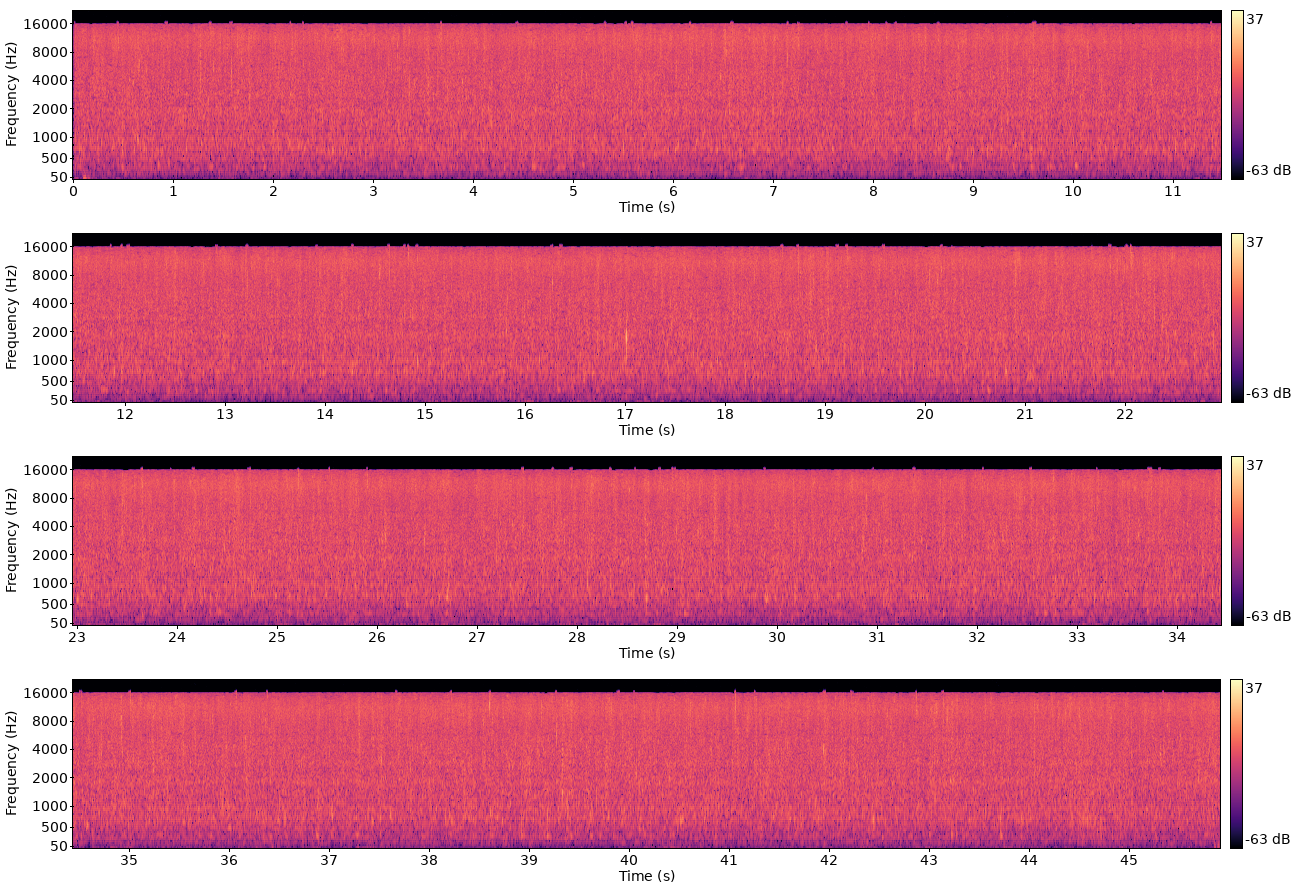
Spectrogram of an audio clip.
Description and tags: A very close up recording of a stream in the middle of a Scottish winter.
